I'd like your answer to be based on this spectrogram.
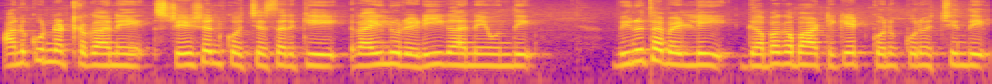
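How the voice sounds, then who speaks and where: A woman narrating an audiobook novel in a steady, unhurried reading. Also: medium pitch.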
